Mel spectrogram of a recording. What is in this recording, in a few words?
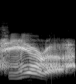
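"Sierra", English; JTAC; Alphabet; DCS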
